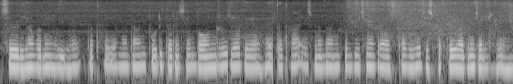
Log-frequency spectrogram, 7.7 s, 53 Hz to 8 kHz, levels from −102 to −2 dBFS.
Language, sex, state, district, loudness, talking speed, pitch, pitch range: Hindi, male, Maharashtra, Nagpur, -30 LUFS, 200 wpm, 145 Hz, 140-150 Hz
